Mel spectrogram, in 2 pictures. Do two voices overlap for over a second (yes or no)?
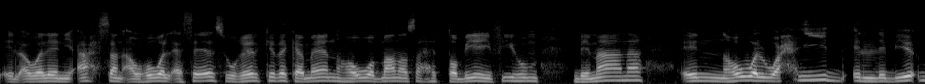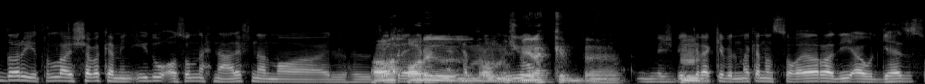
yes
